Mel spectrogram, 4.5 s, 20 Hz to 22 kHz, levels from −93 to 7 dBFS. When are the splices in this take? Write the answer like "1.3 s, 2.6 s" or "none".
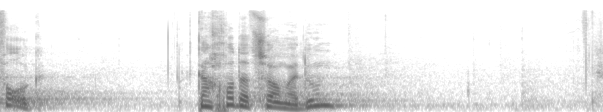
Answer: none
